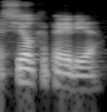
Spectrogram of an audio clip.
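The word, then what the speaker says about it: Sheil Kapadia: Okay, correct me if I'm wrong, Debo, because I'm terrible at pronouncing. Is it Shale Kapadia? Yeah, Shale Kapadia.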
